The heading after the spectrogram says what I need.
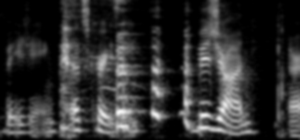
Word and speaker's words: Bijan: Not pronounced Beijing. There's a TikTok of somebody asked him, they were like, what's the craziest way someone's ever pronounced your name? And he said Beijing, and I just can't imagine.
